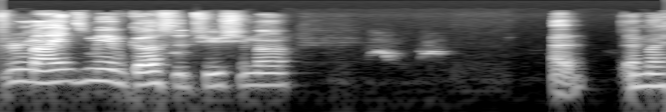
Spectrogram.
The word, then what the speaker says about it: Tsushima: awesome it just reminds me of ghost of tsushima am I saying that right ghost of tsushima yeah okay I've always said it like that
